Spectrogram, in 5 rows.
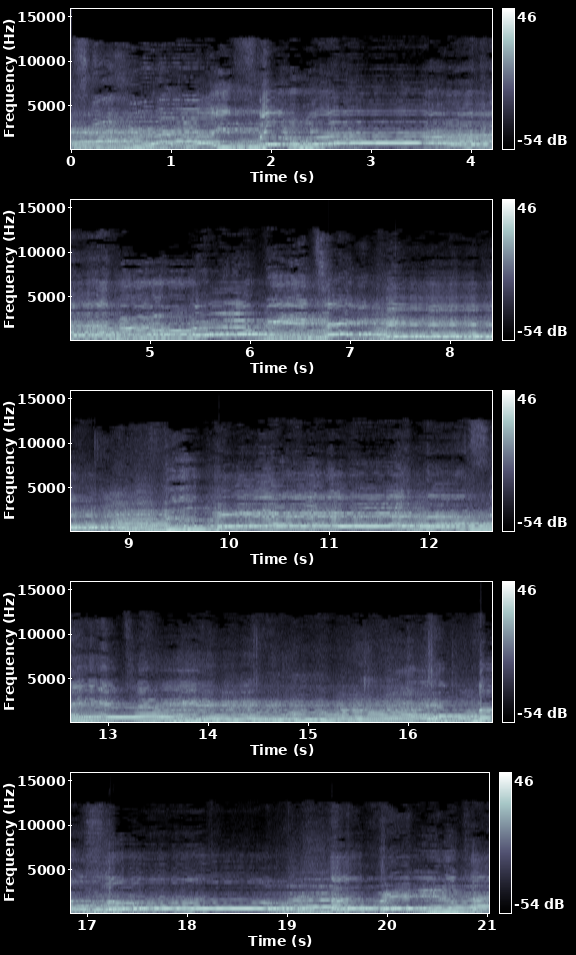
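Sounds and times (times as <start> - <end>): man singing into microphone: 0.0 - 21.0
musical accompaniment: 0.0 - 21.0.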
